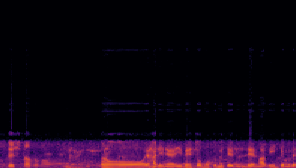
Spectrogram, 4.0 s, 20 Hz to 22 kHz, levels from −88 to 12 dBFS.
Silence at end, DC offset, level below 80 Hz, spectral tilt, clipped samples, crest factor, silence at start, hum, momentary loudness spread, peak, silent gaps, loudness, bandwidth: 0 s; under 0.1%; -64 dBFS; -8 dB/octave; under 0.1%; 16 dB; 0 s; none; 15 LU; -10 dBFS; none; -25 LUFS; 4.9 kHz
